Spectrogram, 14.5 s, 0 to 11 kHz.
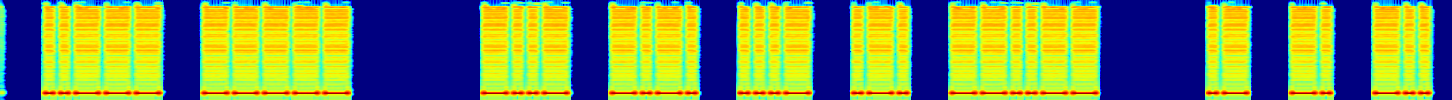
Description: Morse code, heard as a keyed tone, about 16 wpm, spaced as for 11 wpm, 800 Hz. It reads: 20 XCVR, AND
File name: CW Code Groups @15WPM / QSOs / WD0FBT Spaced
